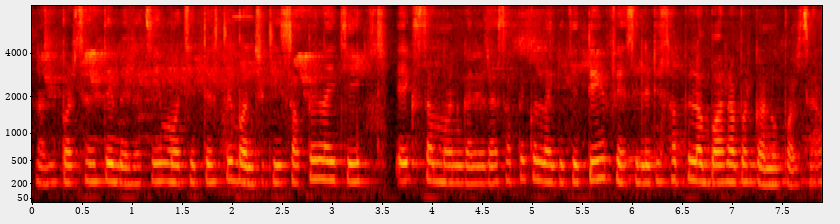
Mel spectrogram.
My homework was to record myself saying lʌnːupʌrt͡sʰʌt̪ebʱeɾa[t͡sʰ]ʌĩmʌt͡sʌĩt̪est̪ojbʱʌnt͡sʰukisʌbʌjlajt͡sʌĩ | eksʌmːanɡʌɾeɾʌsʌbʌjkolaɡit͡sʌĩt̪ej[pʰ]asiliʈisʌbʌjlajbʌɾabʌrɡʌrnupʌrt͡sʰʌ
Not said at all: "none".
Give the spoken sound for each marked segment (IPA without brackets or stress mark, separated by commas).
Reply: t͡s, pʰ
